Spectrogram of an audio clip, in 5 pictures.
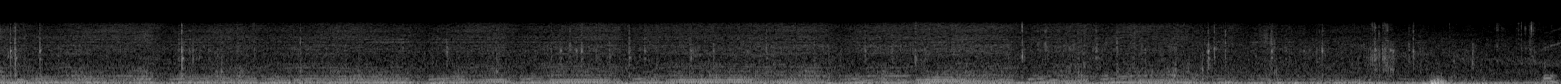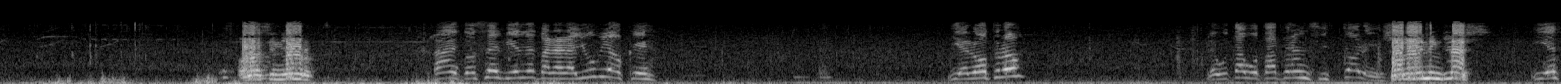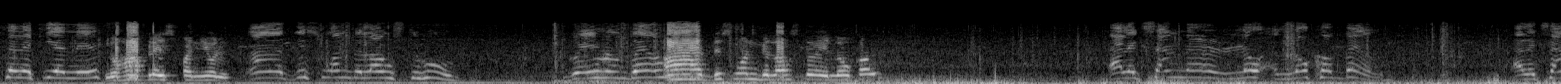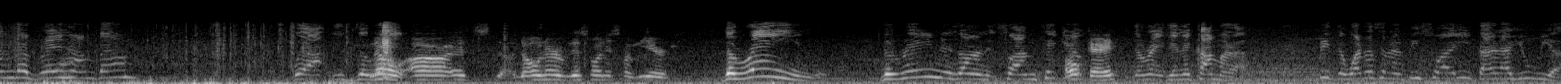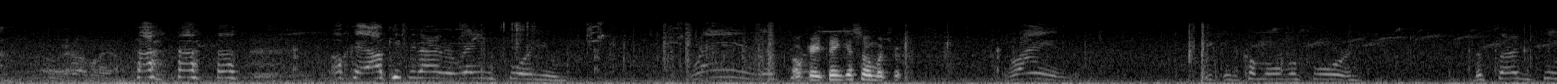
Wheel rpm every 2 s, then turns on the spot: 0, 0, 0, 0, 0, 0, 0, 0, 0, 0, 0, 0, 0, 0, 0, 0, 0, 0, 0, 0, 0, 0, 0, 0, 0, 0, 0, 0, 0, 0, 0, 0, 0, 0, 0, 0, 0, 0, 0.
none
